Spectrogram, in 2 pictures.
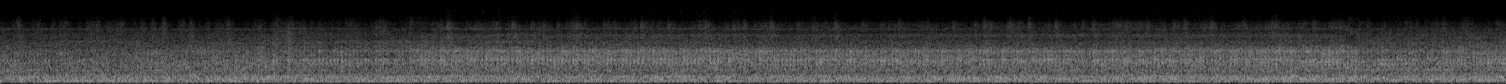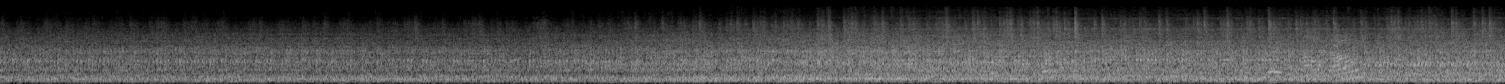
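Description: A machine running steadily with a constant hum, growing louder about two-thirds of the way through.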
